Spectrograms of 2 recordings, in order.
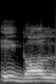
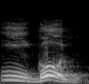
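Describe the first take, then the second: First: The second vowel is an open aw sound. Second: The second vowel is a closed o sound. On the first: The speaker calls it wrong. "এটা কিন্তু ই গল না" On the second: The speaker calls it right. "উচ্চারণটা হচ্ছে ই গোল"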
